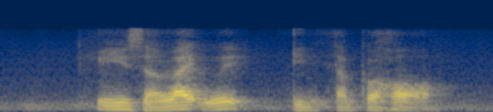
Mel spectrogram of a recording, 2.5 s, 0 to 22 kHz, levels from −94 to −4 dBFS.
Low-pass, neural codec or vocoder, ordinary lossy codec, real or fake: none; codec, 16 kHz, 0.5 kbps, FunCodec, trained on Chinese and English, 25 frames a second; none; fake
